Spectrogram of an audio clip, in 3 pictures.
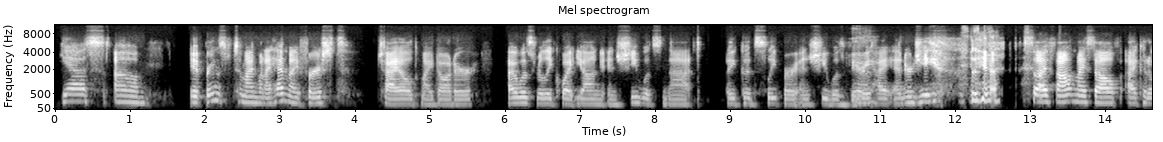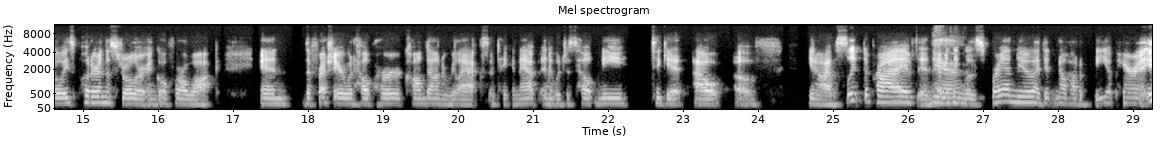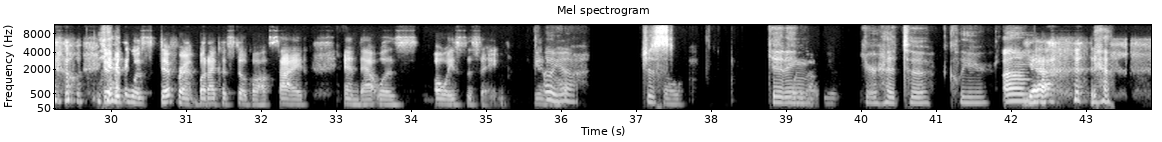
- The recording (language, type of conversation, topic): English, unstructured, How can spending time in nature affect your mood and well-being?
- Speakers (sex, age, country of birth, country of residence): female, 20-24, United States, United States; female, 45-49, United States, United States
- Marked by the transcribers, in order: other background noise; laughing while speaking: "energy"; chuckle; laughing while speaking: "Yeah"; laughing while speaking: "you know?"; laughing while speaking: "Yeah"; tapping; laughing while speaking: "Yeah"; laughing while speaking: "yeah"; chuckle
